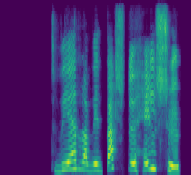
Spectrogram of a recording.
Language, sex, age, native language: Icelandic, female, 7, Icelandic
